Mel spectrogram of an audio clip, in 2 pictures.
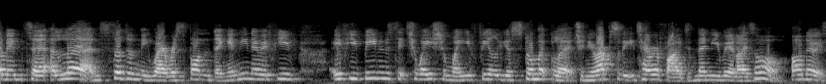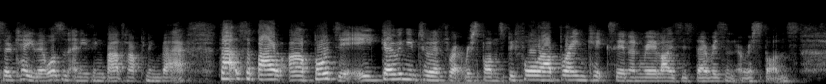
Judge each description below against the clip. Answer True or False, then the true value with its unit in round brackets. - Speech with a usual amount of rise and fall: True (4.0 semitones)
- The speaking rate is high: True (225 wpm)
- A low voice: False (205 Hz)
